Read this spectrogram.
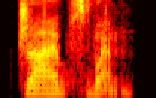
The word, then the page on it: tribesman: Indian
